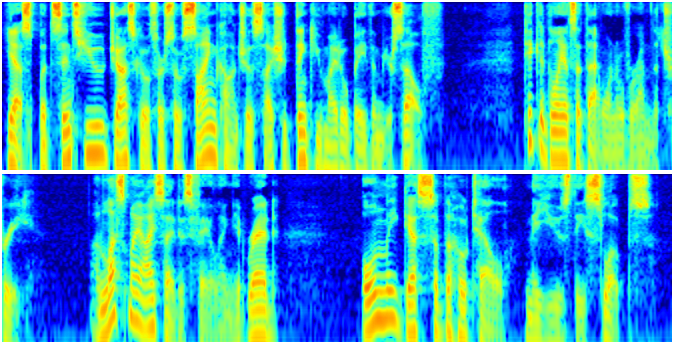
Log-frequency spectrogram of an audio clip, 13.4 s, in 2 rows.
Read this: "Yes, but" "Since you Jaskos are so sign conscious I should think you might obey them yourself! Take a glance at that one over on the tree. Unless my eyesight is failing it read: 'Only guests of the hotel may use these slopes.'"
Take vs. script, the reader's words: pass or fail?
pass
